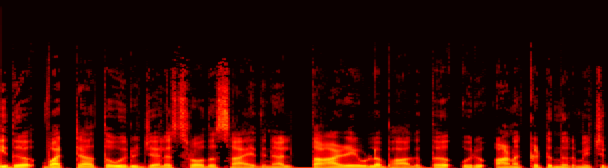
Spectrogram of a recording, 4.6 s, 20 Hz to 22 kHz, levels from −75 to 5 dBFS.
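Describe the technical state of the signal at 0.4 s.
At 0.4 s the speech signal is intact, with no dropout, click, distortion or other fault to be heard at that moment.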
